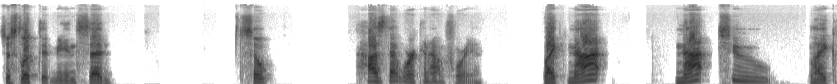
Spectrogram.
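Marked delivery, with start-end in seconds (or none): 2.4-4.8 put-on loving, sincere, affectionate tone. Retelling what someone asked at nineteen: imitating someone asking lovingly. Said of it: "the most love that I had ever felt".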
